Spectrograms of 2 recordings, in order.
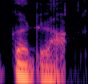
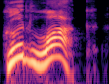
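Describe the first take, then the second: First: It imitates the evil guy in Taken. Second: It is said in his normal voice.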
